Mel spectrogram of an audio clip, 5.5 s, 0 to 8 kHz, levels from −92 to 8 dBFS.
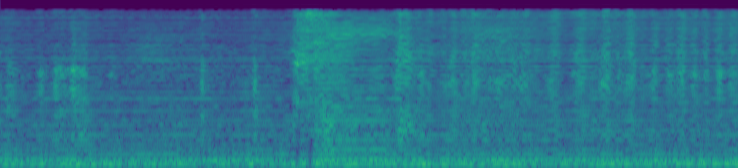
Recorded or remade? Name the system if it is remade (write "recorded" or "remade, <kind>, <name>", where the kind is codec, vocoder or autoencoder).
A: remade, vocoder, HiFi-GAN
